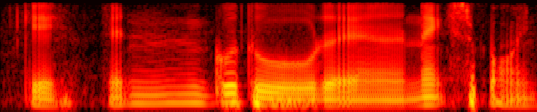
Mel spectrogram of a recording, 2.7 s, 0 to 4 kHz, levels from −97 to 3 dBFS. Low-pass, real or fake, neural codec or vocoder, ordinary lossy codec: 3.6 kHz; real; none; none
